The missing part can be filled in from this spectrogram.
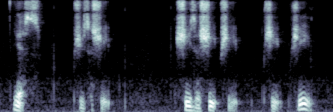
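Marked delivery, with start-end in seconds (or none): none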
